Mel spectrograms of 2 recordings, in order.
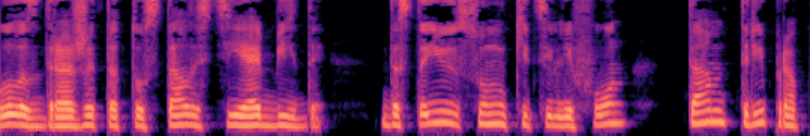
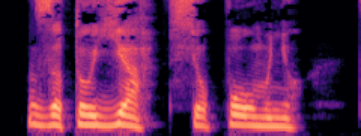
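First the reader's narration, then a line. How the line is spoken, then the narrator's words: Through gritted teeth. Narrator (Russian): цедит Дэйв сквозь зубы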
